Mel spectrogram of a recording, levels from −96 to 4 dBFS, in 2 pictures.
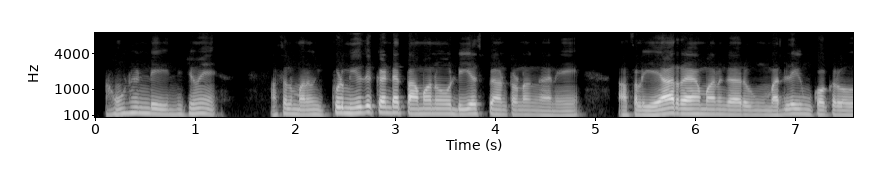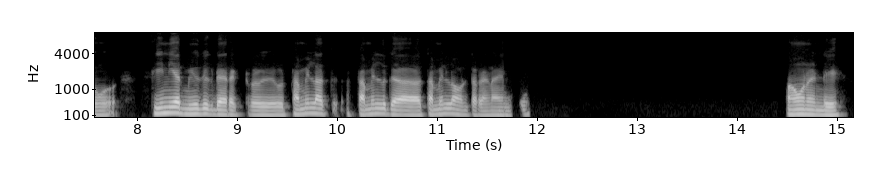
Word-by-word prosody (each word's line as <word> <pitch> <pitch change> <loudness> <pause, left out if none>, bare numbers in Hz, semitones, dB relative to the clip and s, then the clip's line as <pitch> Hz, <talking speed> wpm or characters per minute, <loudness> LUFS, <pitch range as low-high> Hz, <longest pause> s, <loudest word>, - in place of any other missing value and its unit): అవునండి. 145 +2 -2 0.2
నిజమే. 135 +3 -3 0.6
అసలు 130 +4 -3
మనం 120 +1 0
ఇప్పుడు 150 +8 +1
మ్యూజిక్ 165 +2 +2
అంటే 160 0 +4
'తమను', 135 0 +3
'డీఎస్పీ' 135 +1 0
అంటున్నాం 115 -1 -5
గాని, 100 0 -5 0.6
అసలు 110 +1 -2
'ఏఆర్ 135 +5 +8
రెహమాన్ 130 -1 +3
గారు' 115 -1 +1 0.2
మళ్ళీ 125 +5 0
ఇంకొకరు 115 -1 -2 0.6
సీనియర్ 155 -1 +2
మ్యూజిక్ 130 -2 -1
డైరెక్టర్ 110 -1 -2 0.4
తమిళత్ 135 0 -2 0.3
తమిల్‌గా 130 -2 0 0.3
తమిళ్లో 130 +2 -1
ఉంటారండాయనకి 105 +1 -7 2.7
అవునండి. 115 -4 +1
125 Hz, 100 wpm, -22 LUFS, 115-135 Hz, 2.7 s, ఏఆర్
